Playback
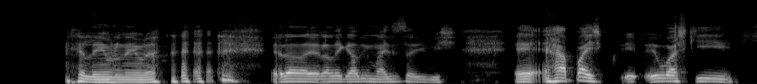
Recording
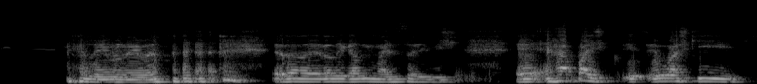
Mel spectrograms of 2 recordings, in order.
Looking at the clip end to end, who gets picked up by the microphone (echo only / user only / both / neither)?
echo only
